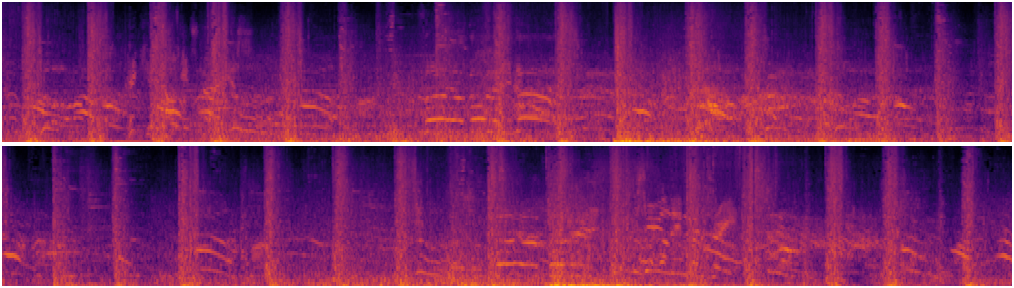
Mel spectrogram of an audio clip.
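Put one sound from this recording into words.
A heavy bolt thrower fires rapidly again and again, each shot a sharp crack.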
